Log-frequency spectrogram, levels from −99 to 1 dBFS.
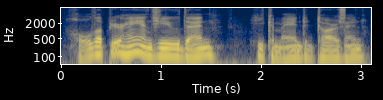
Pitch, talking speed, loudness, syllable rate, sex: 100 Hz, 175 wpm, -18 LUFS, 4.3 syllables/s, male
